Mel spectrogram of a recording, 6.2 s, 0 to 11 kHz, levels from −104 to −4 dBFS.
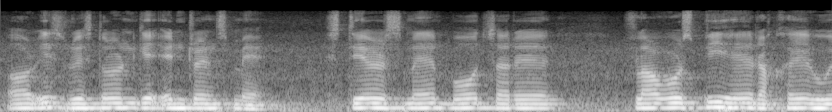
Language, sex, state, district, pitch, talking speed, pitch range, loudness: Hindi, male, Meghalaya, West Garo Hills, 130 Hz, 145 wpm, 125-135 Hz, -14 LUFS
